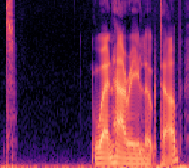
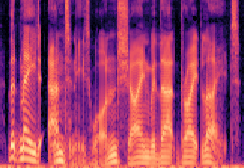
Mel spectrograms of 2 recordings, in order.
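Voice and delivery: ordinary delivery

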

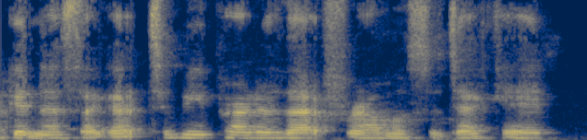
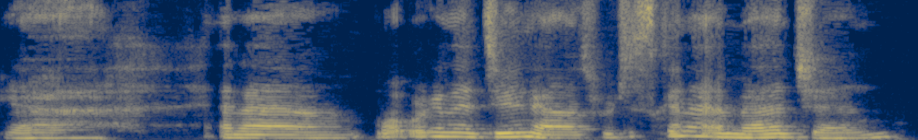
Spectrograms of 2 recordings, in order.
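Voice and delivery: calm soothing voice; 2 semitones higher than usual. Acted. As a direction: ease them into calm. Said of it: "let my voice calm you and soothe you".

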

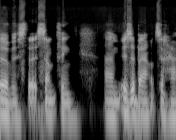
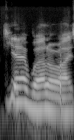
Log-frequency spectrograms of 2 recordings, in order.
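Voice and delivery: ordinary talk

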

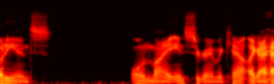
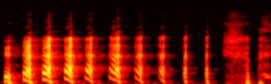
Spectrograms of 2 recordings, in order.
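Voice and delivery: high, loud rapid cackle; long helpless giggle tailing off; real laughing fit; 13 semitones higher, 8 dB louder than usual. Real, not acted. Host cracking up at own voices, real laughing fit.

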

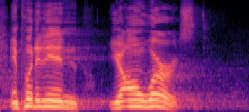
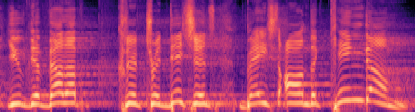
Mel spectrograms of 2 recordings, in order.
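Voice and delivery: higher preaching voice; earnest preacher's build; rising sermon; 7 semitones higher than usual. Acted. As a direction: build the point to the congregation.

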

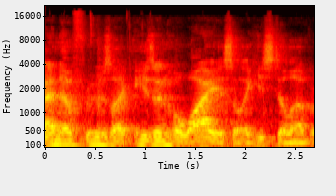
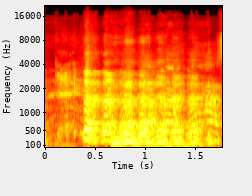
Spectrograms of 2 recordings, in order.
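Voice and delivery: laughing okay; 9 semitones higher, 12 dB louder than usual. Retold or imitated. Resigned reply, laughing.

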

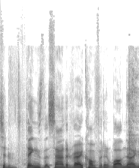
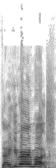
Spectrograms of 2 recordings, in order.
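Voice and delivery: loud, high imitated shout; Jordan's yell; 11 semitones higher, 10 dB louder than usual. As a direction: holler it like a catchphrase. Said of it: "when Jordan yells out".

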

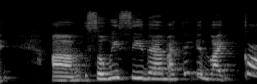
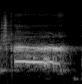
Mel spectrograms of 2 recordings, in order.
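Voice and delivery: a very high skirt like screeching brakes; tire screech; 4 dB louder than usual. Retold or imitated. Cohost miming the golf cart U-turn, high screech. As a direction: squeal it like a car stopping short.

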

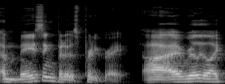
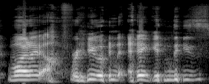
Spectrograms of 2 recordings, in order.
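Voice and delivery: quoting Vito; 7 semitones higher, 6 dB louder than usual. Retold or imitated. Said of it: "And then Vito's like".

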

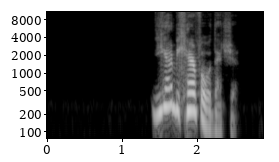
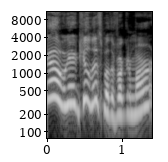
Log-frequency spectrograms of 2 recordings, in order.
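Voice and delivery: fast, high, louder mock hothead; a quick, raised mock of someone planning violence; mock quote; 8 semitones higher, 4 dB louder, much faster than usual. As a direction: rattle it off like an eager hothead. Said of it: "Be like".

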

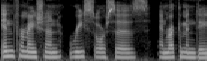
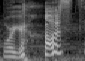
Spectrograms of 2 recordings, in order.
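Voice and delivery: laughing through the words; 6 semitones higher, 8 dB louder, slower than usual. Real, not acted. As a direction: giggle while you say it. Laughs mid intro.

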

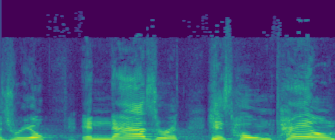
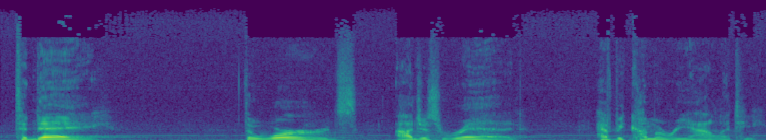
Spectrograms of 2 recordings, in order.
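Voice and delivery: solemn pronouncement; 10 semitones lower, 8 dB quieter than usual. Acted. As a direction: let each phrase sink quietly into the silence. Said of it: "and he says".

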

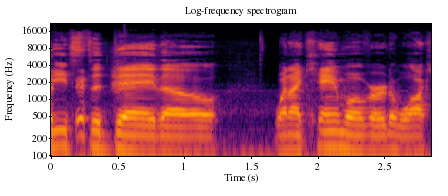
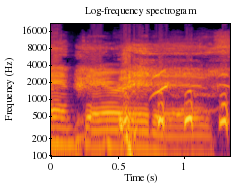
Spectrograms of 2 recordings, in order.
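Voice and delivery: slow and louder, laughing through the words; 6 dB louder, slower than usual. Real, not acted. Cohost repeats his tease mid-laugh, laughing. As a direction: crack up while teasing.

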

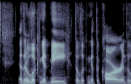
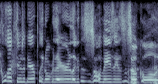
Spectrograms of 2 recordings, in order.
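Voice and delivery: put-on much higher, amazed kid voice pointing at an airplane; excited kids; 6 dB louder than usual. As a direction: play a thrilled child in the back seat. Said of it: "doing this mime".

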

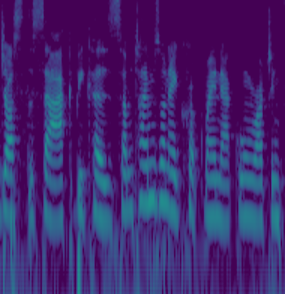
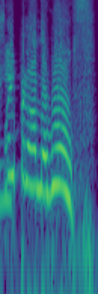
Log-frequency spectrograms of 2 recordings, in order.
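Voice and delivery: high, loud mock verdict; hammed-up shouted punishment; mock banishing shout; 8 semitones higher, 16 dB louder than usual. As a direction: yell the pretend sentence out. Continues mock banishment of husband.

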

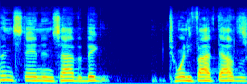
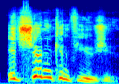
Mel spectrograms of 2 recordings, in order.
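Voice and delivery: usual speaking voice

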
